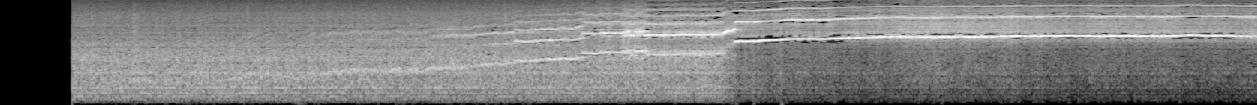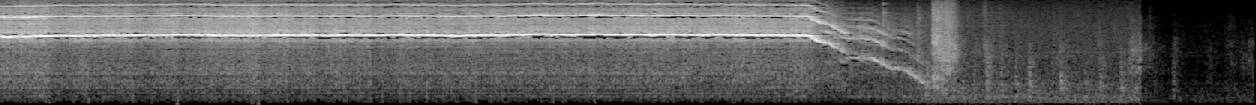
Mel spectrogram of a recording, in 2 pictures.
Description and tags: kettle whistles as water boils
A kettle whistles as the water comes to a boil.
